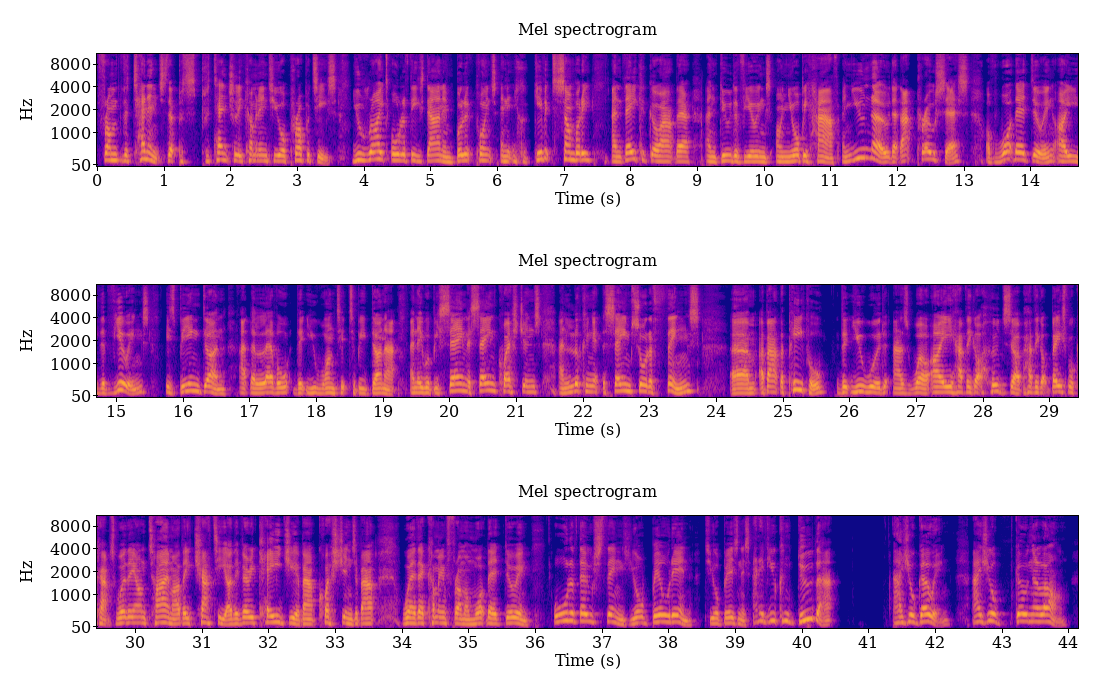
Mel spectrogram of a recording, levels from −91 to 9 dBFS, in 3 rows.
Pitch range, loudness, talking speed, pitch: 145-185 Hz, -19 LUFS, 200 wpm, 160 Hz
